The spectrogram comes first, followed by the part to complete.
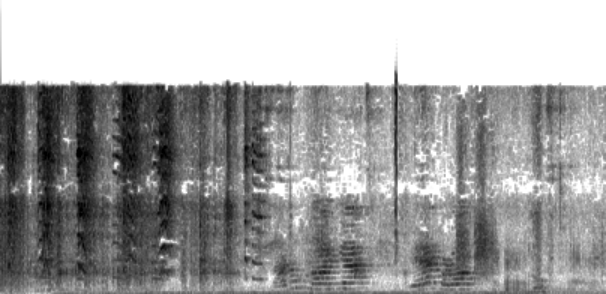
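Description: Plastic baby walker wheels clattering over brick paving in the first second or two, then a baby's high-pitched squeals and babble, over a steady low hum.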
